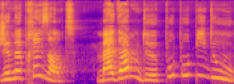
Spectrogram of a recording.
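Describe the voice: A woman does a put-on character voice with a slightly mellow tone at an extremely high pitch. She talks at a slow pace with big pitch swings.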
